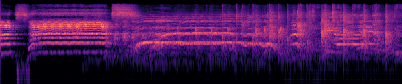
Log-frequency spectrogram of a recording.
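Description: A young woman sings loudly and with power into a microphone, holding long notes.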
